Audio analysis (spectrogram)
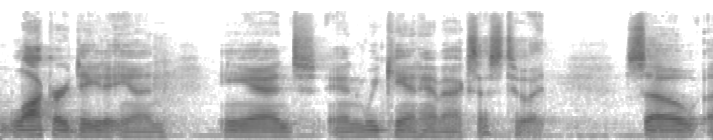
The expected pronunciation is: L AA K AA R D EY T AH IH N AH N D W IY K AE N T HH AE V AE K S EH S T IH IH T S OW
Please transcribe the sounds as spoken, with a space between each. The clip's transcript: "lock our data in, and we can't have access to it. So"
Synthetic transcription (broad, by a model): L AA K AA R D EY T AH IH N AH N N W IY K AE N T HH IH V AE K S EH S T IH IH T S OW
